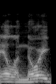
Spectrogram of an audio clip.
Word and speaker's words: Illinois: you look at that illinois game where the s is silent and we lose to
